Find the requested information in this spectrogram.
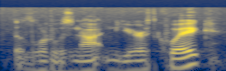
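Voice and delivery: ordinary talk, nothing marked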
